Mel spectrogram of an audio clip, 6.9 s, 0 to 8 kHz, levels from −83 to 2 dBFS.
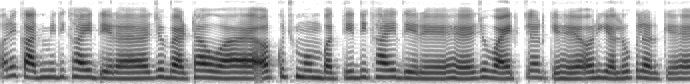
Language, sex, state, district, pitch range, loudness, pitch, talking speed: Hindi, female, Haryana, Charkhi Dadri, 210-250 Hz, -16 LUFS, 225 Hz, 245 wpm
